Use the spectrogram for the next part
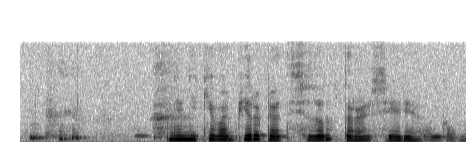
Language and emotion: Russian, neutral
